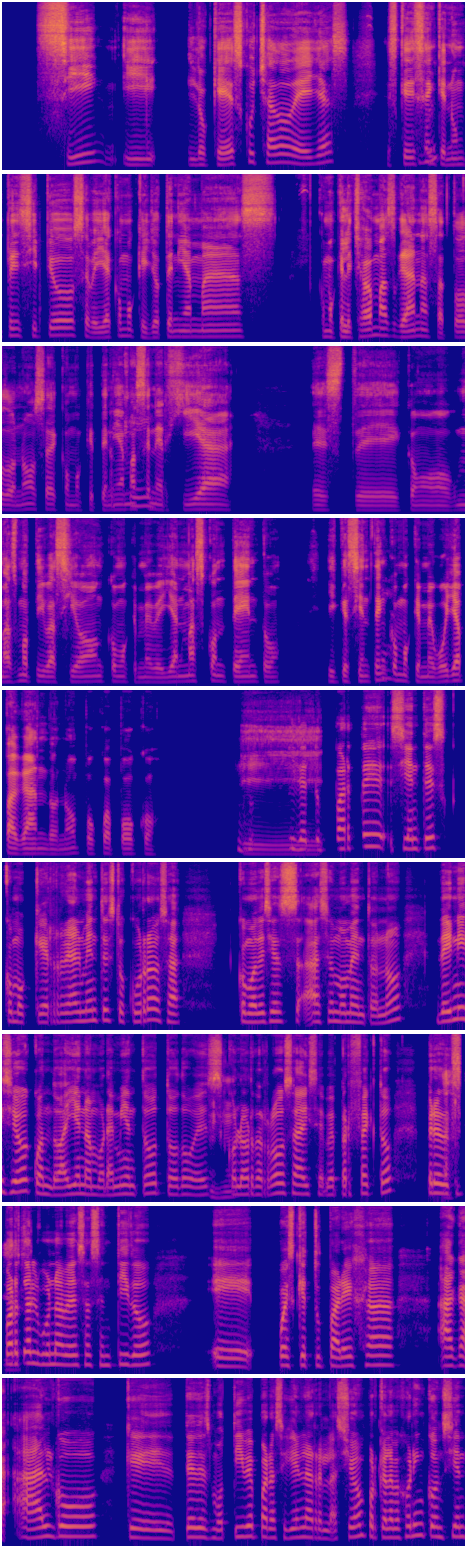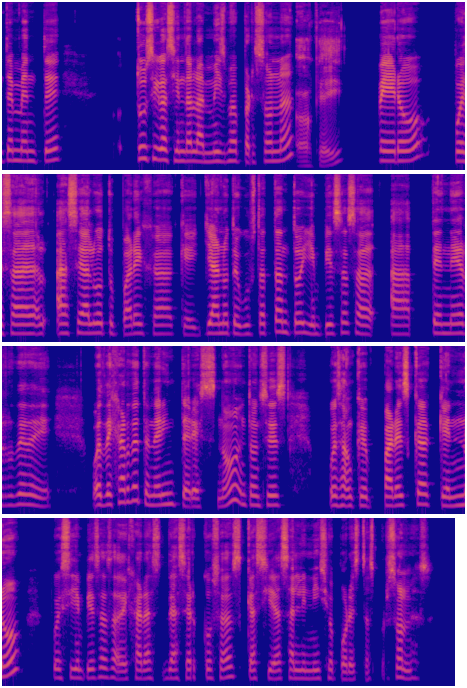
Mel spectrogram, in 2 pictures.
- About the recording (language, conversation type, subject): Spanish, advice, ¿Por qué repito relaciones románticas dañinas?
- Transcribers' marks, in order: none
